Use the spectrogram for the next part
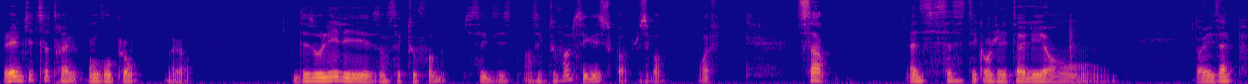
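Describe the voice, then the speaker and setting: A man with a cold gives an excited tour of his small home studio. He chats casually and keeps drifting into asides and fillers. His voice sits at an ordinary middle pitch. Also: moderate pace, long pauses. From Bordeaux, France. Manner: chatty, enthusiastic, many fillers and asides. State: has a cold. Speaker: YouTuber showing his studio.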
